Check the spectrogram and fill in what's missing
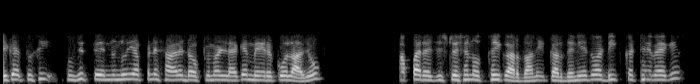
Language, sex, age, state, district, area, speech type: Punjabi, male, 18-30, Punjab, Ludhiana, urban, conversation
